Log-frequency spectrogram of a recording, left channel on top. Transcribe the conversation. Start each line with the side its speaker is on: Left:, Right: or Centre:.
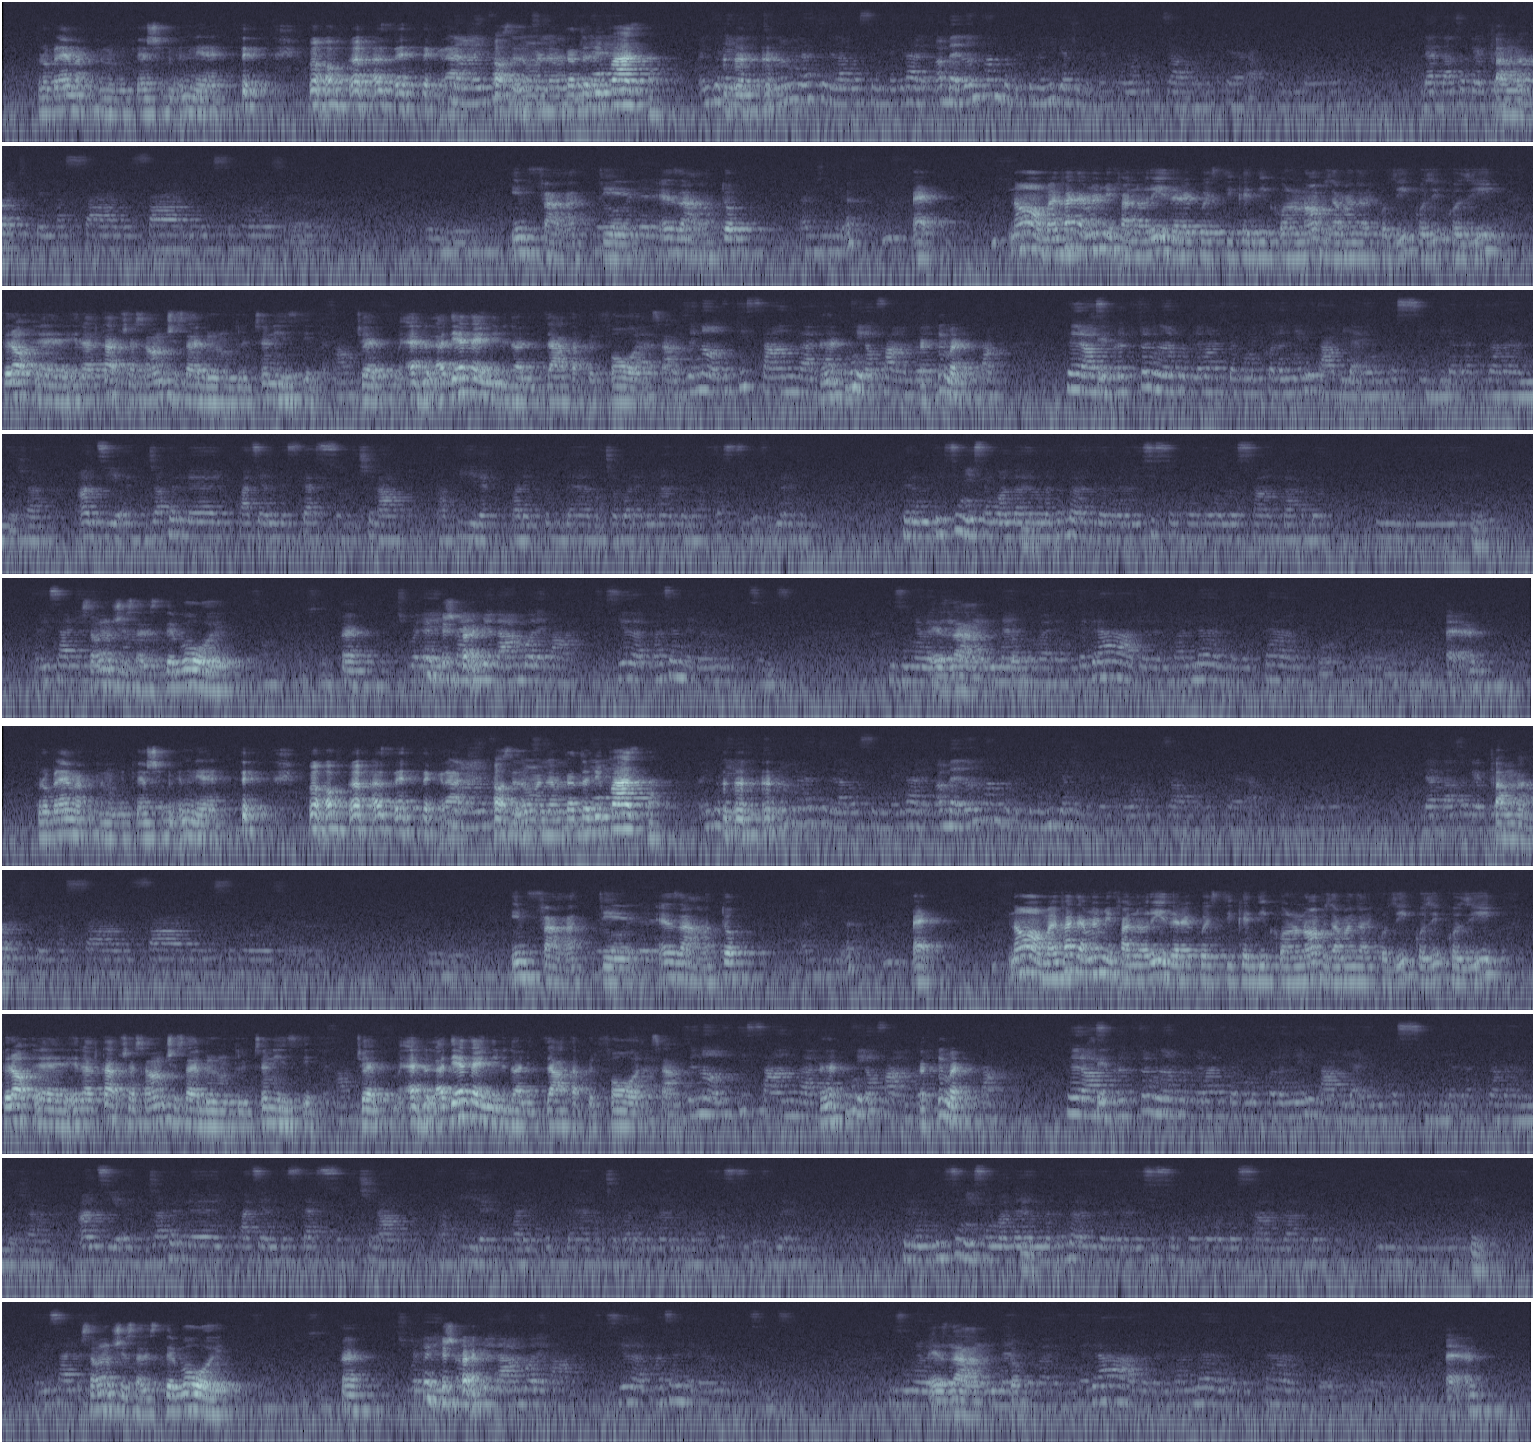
Right: problema perché non mi piace per niente. <laughs> No, la pasta integrale.
Left: No, infatti
Right: No, se
Left: oggi
Right: devo mangiare
Left: anche
Right: un piatto
Left: lei,
Right: di pasta
Left: anche
Right: <laughs>
Left: lei mi ha detto non mi mettere la pasta integrale. Vabbè, non tanto perché non gli piace, perché è traumatizzata, perché appunto le ha dato problematiche
Right: fa male.
Left: in passato, il farro, queste cose. E quindi niente,
Right: Infatti,
Left: devo, devo vedere
Right: esatto.
Left: come agire.
Right: Eh.
Left: <laughs>
Right: No, ma infatti a me mi fanno ridere questi che dicono no, bisogna mangiare così, così, così, però eh, in realtà, cioè, se no non ci sarebbero i nutrizionisti,
Left: Esatto,
Right: cioè,
Left: sì,
Right: <laughs> eh, la dieta è individualizzata per forza.
Left: certo. Se no, tutti i standard,
Right: Eh,
Left: alcuni lo fanno,
Right: <laughs>
Left: eh, per
Right: ma-
Left: carità. Però,
Right: sì,
Left: soprattutto in una problematica come il colon irritabile, è impossibile praticamente, cioè, anzi, è già per le- il paziente stesso che ce l'ha eh, capire qual è il problema, cioè quale alimento le dà fastidio, figurati per un nutrizionista, in quanto è
Right: mm,
Left: una problematica dove non esiste un protocollo standard, quindi
Right: mm.
Left: risalire
Right: se no non ci
Left: a...
Right: sareste voi.
Left: Esatto, sì.
Right: eh.
Left: Ci vorrebbe
Right: <laughs>
Left: impegno
Right: Cioè,
Left: da ambo le parti, sia dal paziente che dal nutrizionista. Bisogna vedere
Right: esatto,
Left: quale alimento va reintegrato eventualmente col tempo. Ehm,
Right: eh,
